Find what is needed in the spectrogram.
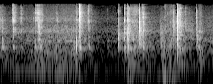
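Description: Irregular clicks and short scrapes of a door latch being slipped with a scrap of cardboard worked between the door and its frame. The electric strike plate's oversized hole leaves the latch shimmable.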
